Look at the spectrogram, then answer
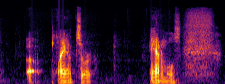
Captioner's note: none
